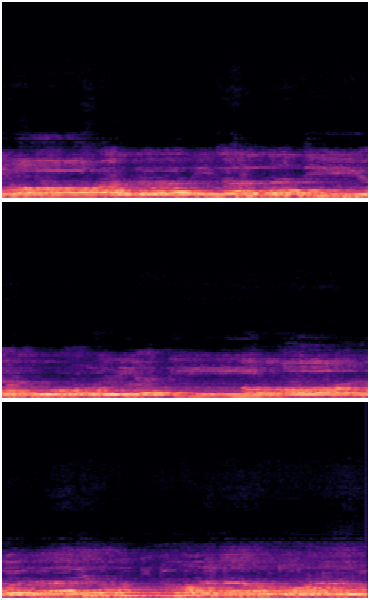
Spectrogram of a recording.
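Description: A young woman reciting the Qur'an melodically (tilawah) into a handheld microphone, drawing out long, slowly wavering notes with short breaks between phrases.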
